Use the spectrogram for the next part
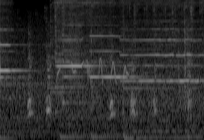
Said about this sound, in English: there's also some cuckoos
